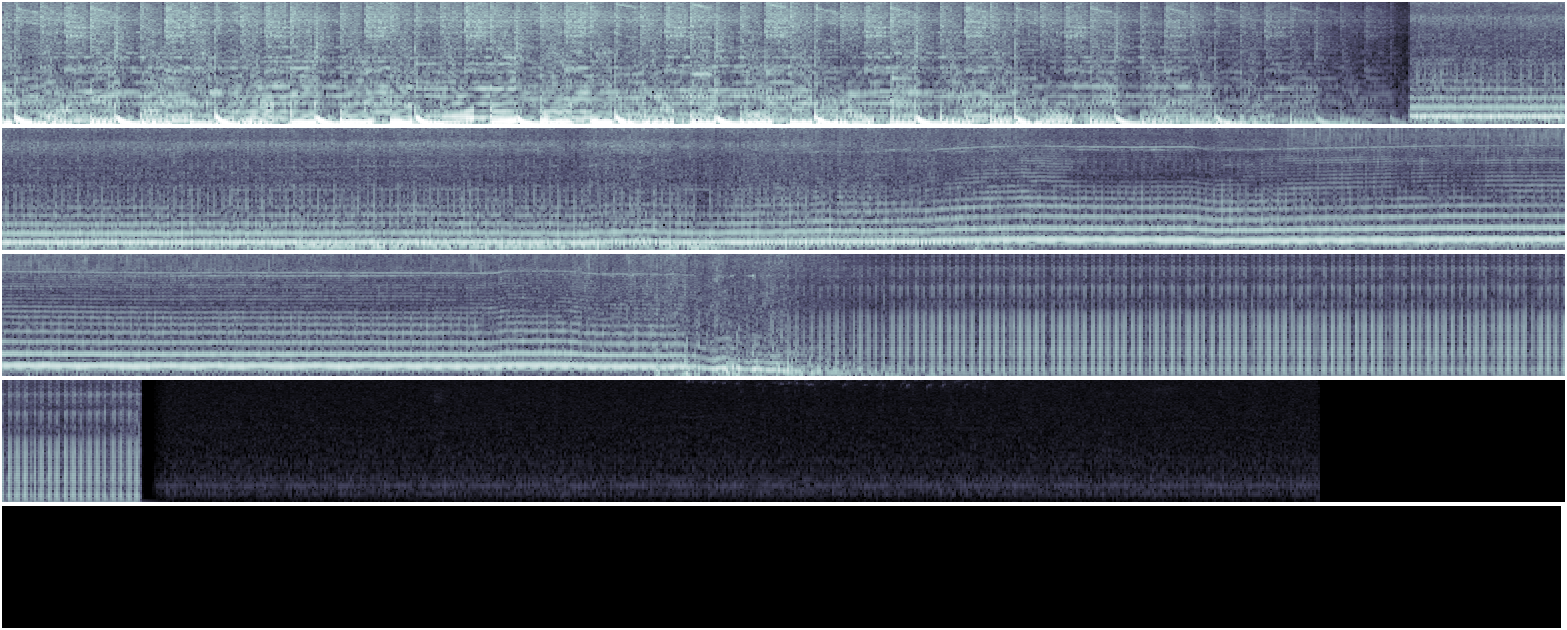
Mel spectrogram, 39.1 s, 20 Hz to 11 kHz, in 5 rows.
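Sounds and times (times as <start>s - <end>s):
drone motors whining: 7.0s - 24.2s.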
